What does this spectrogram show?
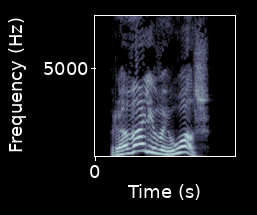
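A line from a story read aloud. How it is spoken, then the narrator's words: Barked. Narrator (Russian): рявкнул шеф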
